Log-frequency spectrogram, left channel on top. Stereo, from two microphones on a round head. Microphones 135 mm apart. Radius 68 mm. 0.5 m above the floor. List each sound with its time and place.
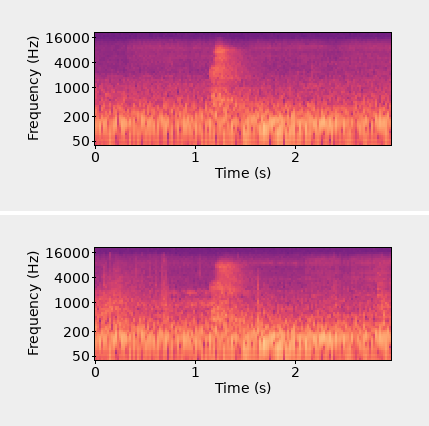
1.1 s breathing: 85° left, 6.5 m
